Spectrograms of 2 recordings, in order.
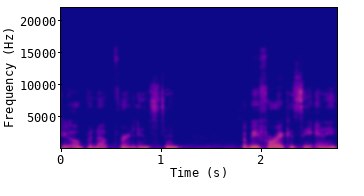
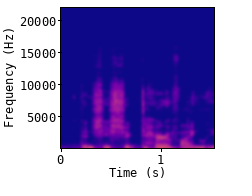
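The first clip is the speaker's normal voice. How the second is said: plain reading voice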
